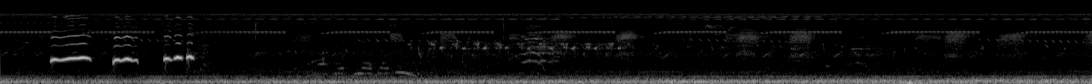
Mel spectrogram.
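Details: Young monkey tucked in a thorny tree keeps calling for its friend, giving three quick, high, quavering whistled cries at the start, then silence apart from a regular pulsing insect drone and low background rumble.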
